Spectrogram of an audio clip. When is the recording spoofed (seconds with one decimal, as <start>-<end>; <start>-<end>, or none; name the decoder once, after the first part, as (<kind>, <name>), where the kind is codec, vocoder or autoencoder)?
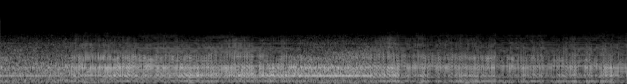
0.7-2.9 (vocoder, HiFi-GAN); 3.7-6.3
